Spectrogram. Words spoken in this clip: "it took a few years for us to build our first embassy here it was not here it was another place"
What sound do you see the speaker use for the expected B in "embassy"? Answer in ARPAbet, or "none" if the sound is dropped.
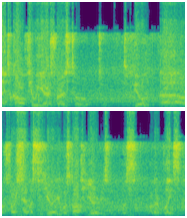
none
